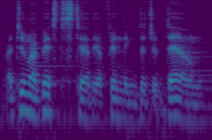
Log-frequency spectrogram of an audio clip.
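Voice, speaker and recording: Speaking fast in a fairly low but fairly bright voice, a man reads the story narration from the game he's playing through. He delivers it expressively as a let's play host, with game music in the background.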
